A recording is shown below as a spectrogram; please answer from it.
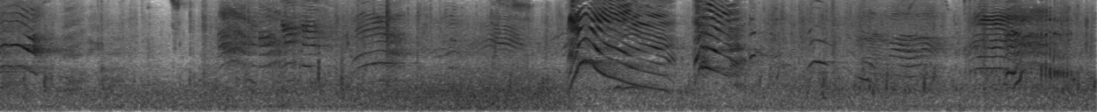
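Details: Several dolphins underwater in the sea fill the water with overlapping looping and descending whistles, rich in harmonics, plus loud buzzing burst pulses near the middle, against a background of sea hiss.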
